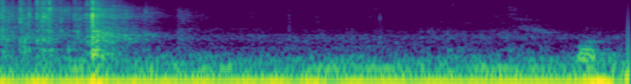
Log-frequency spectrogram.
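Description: Trading cards handled and shuffled through by hand: a short, sharp rustle about a third of a second in, then soft card-on-card sliding.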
